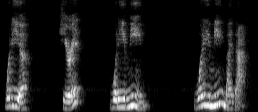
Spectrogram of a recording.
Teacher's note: make sure you link the words do and U so it sounds like what do you hear it what do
